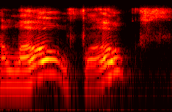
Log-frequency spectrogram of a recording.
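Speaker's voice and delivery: put-on hammy, over-dramatic Southern accent laid on thick. Describing how Alex sounds when greeting people, Alex's over-dramatic Southern accent. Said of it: "he has this very over dramatic Southern accent".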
